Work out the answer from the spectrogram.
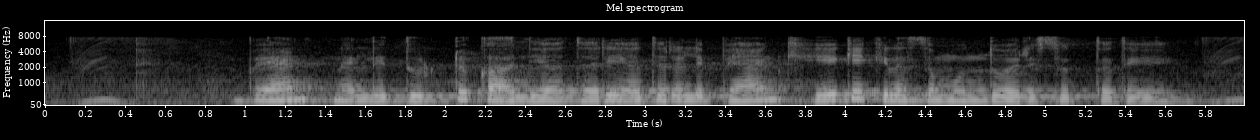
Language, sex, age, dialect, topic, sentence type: Kannada, female, 31-35, Coastal/Dakshin, banking, question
